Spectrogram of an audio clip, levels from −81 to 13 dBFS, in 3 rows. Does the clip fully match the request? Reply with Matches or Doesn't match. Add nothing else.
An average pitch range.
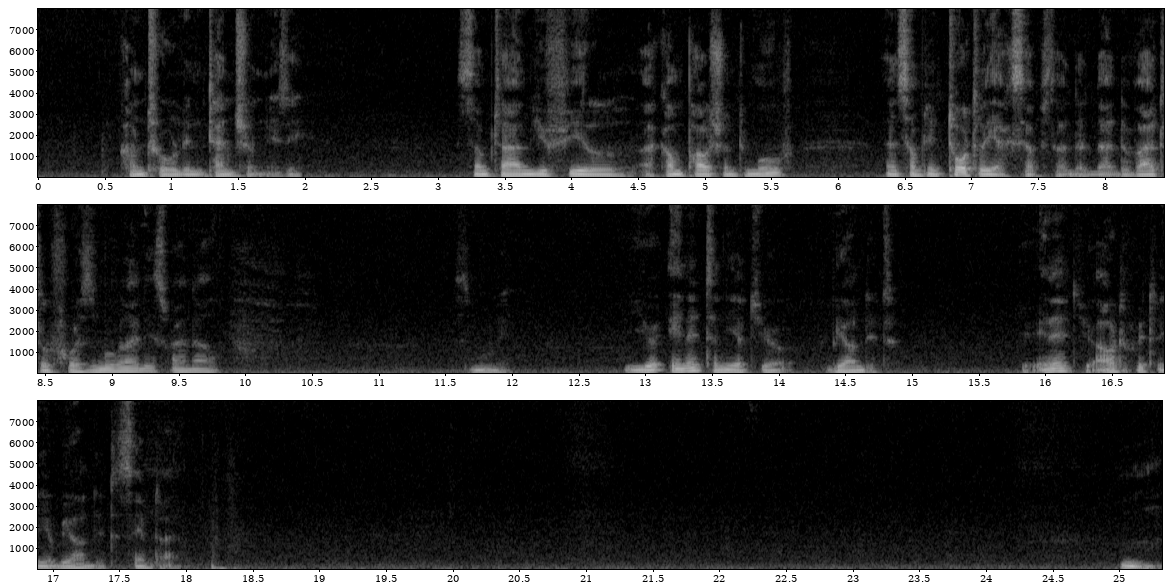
Matches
